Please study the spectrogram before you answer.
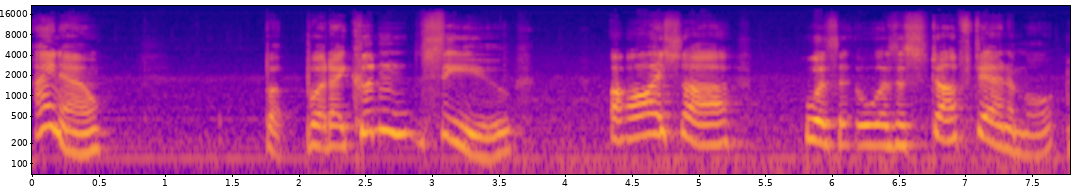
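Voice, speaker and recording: A man's voice: high-pitched, huge pitch swings, normal speed, a bit bright, husky, pitched above the performer's own voice, full character voice. A man reading a comedy fan story aloud and voicing a big, friendly old tiger with an eager, youthful voice. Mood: fond.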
